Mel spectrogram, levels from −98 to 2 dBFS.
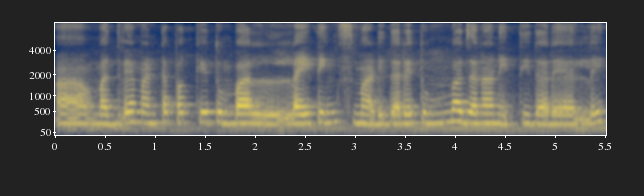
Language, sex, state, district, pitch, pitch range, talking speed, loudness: Kannada, female, Karnataka, Shimoga, 220 Hz, 205-235 Hz, 110 wpm, -18 LUFS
